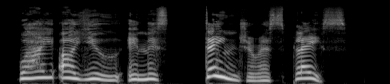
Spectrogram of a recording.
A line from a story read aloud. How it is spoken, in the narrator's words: she cried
